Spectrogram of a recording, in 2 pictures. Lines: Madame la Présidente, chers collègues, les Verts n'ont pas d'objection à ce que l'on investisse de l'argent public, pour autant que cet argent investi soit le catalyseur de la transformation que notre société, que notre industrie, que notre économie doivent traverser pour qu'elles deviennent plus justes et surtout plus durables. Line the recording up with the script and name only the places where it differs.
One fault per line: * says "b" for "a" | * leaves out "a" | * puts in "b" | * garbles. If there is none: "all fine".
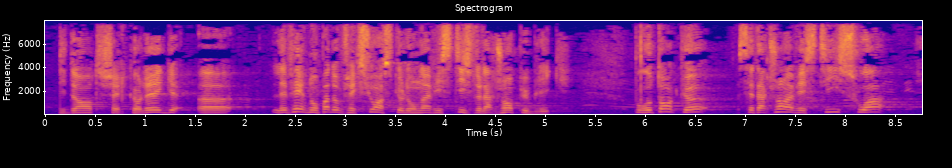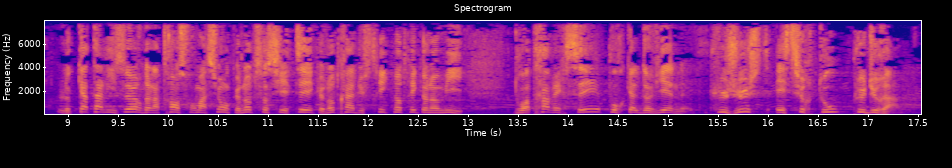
all fine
